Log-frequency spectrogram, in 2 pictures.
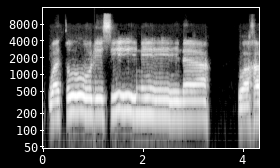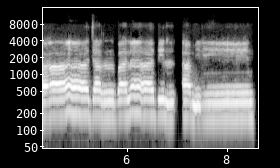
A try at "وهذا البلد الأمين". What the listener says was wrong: ওয়াহাজাল বালা বলে লাম টান দিয়েছেন, লামের উপরে জাবার আছে, হারাকাত টান হয় না। ওয়াহাজাল বালাদিল আমিন। তো ওয়াহাজাল বলেছেন, এখানে যা পড়েছেন, যা হবে না, জাল হালকা হবে। ওয়াহাজাল।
